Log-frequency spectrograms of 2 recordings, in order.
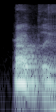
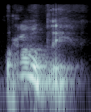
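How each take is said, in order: First: Said in the usual way. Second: A sudden squeaky high "Probably.". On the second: Pretend. Repeating the word as a joke.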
